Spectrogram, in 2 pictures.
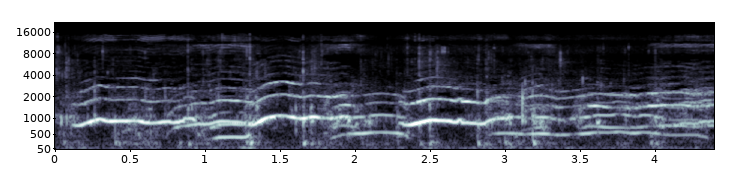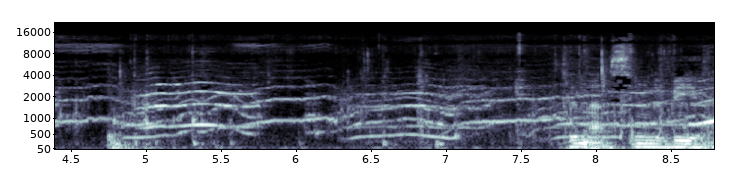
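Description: A dog whimpers and whines softly up close.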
